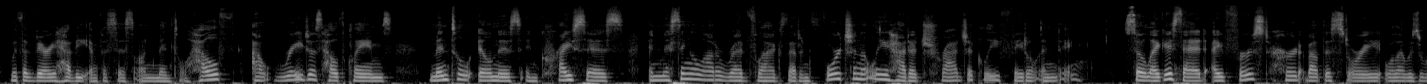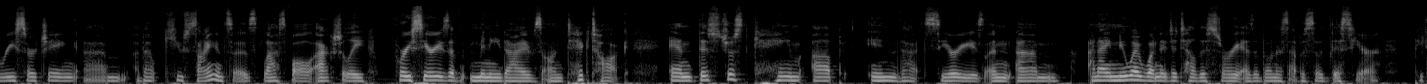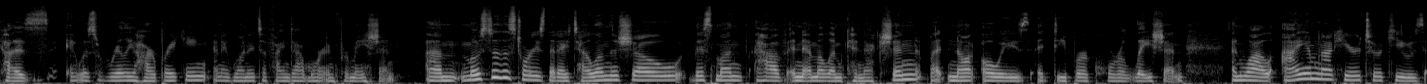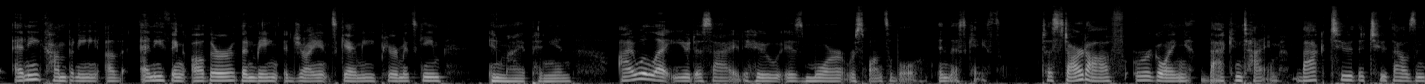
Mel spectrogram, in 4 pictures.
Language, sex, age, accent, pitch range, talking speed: English, female, 20-39, American, 160-185 Hz, 175 wpm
